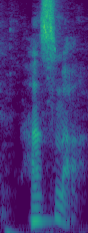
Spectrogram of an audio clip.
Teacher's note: मुंह और नाक दोनों से आपकी ध्वनि निकलती है तो उसको हम बोलते हैं अनुनासिक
